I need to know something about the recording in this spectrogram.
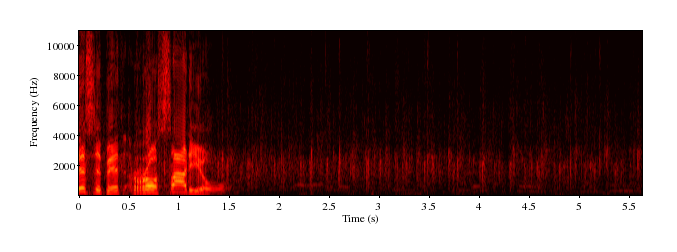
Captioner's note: applause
